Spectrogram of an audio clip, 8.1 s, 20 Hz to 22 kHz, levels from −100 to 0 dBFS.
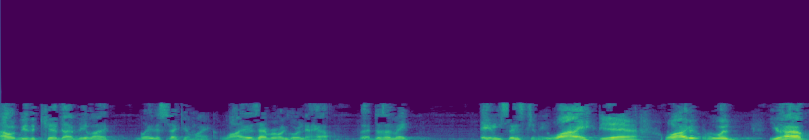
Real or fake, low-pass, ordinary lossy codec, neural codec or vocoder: fake; 7.2 kHz; MP3, 24 kbps; codec, 24 kHz, 1.5 kbps, HILCodec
